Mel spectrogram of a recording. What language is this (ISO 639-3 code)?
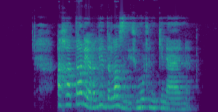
kab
